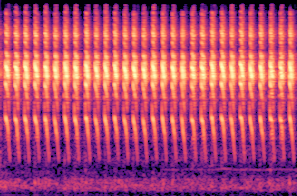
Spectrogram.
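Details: A tengkek buto (collared kingfisher) delivers a fast, regular run of clipped, strident notes at about seven per second. The series is unbroken and clear, with nothing else audible.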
